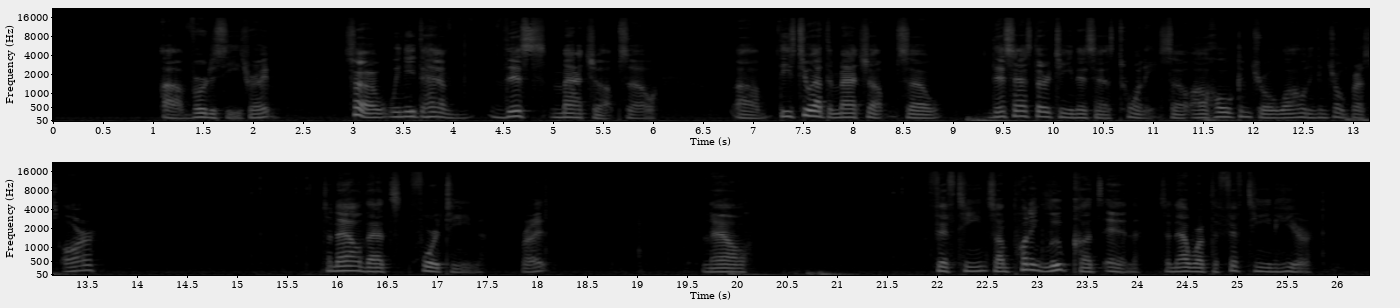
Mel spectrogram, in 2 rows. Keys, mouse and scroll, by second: 12.9 ctrl+r, 15.1 click, 15.2 click, 15.6 click, 15.7 click, 18.1 middle click, 20.7 ctrl+r, 21.5 click, 21.7 click, 21.9 click, 22.0 double click, 25.9 middle click.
